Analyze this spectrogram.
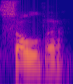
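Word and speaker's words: Soulver: the week would be there's an app called solver it's spelt s o u l v e and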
